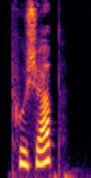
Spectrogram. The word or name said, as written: pushup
